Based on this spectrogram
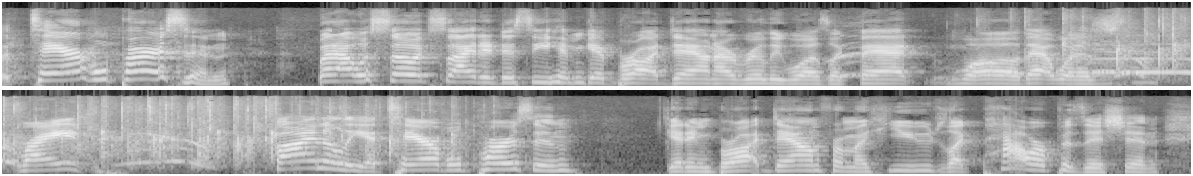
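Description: Over crowd noise in the background, a woman with an American accent speaks at a moderate pace, her pitch swinging very widely while her loudness stays very even. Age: 30s. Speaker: stand-up comedian. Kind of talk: stand-up. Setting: stage with audience.

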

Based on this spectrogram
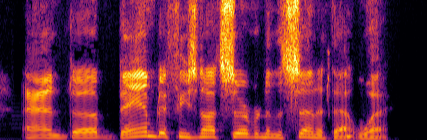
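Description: Music plays in the background as a man with a fairly high pitch speaks with lively intonation. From Louisiana. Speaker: debate show moderator. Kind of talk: panel debate. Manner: halting, many repeated words.

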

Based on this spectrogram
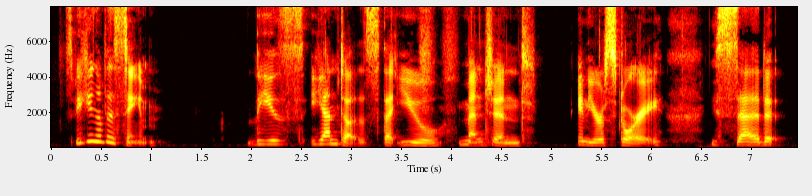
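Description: An unremarkable speaking voice from a woman with an American accent, medium pitch and a fairly slow pace, on a very clean recording with a silent background. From New York. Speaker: podcast host. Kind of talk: interview.

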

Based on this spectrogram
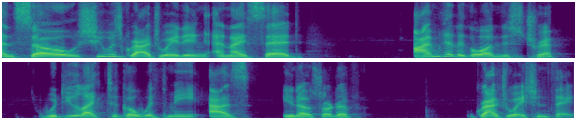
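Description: With long, frequent pauses, a woman speaks in an American accent at a moderate pace, her very deep, low voice showing ordinary pitch variation. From US Pacific Northwest, Seattle. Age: 60s. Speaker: author, former lawyer. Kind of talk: interview.

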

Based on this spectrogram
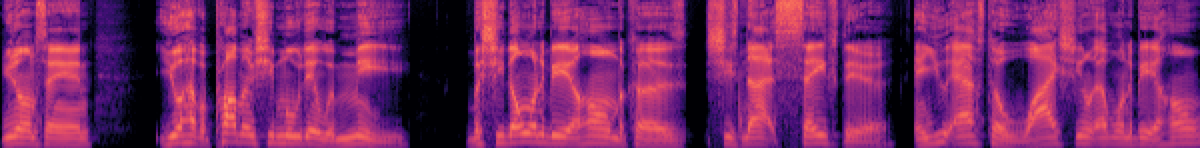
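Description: A man with an American accent and an unremarkable speaking voice talks at a fairly quick pace, fairly high in pitch with ordinary pitch variation, on a very clean recording with a silent background. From US South. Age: 40s. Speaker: comedian. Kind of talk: casual chat.

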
